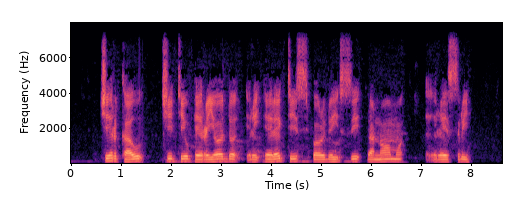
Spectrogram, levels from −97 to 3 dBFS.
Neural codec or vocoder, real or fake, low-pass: none; real; 7.2 kHz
